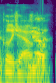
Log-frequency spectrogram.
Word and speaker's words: Chloe Zhao: I appreciate that Chloe Zhao. Sorry, is that how you say your name? – Yeah, Chloe Zhao.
